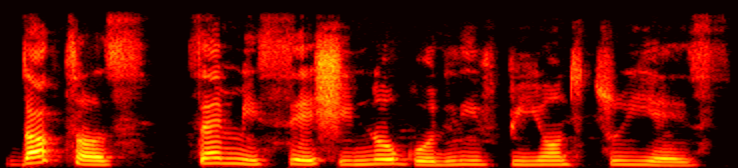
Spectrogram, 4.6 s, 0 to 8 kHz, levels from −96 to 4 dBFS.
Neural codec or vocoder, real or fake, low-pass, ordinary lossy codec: none; real; 7.2 kHz; none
